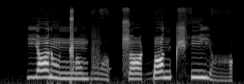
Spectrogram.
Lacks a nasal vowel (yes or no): no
